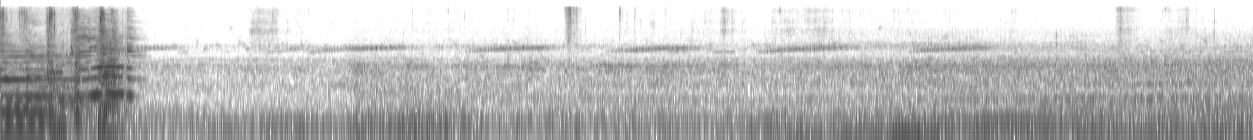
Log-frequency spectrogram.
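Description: Guitar music that stops abruptly about a second in, giving way to outdoor ambience. The ambience is a steady low rumble with a bird's short rising chirp repeated five times, about every one and a half seconds.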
